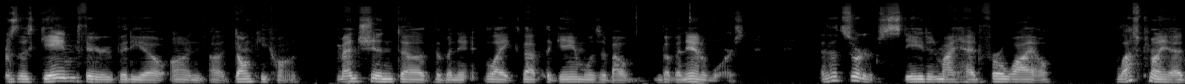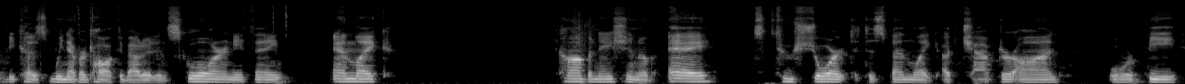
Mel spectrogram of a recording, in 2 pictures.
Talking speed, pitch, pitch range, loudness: 155 wpm, 115 Hz, 110-125 Hz, -25 LUFS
